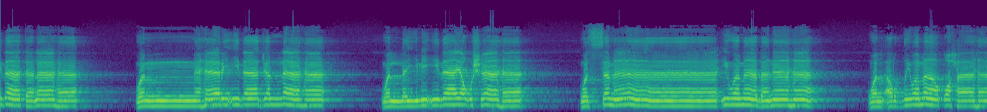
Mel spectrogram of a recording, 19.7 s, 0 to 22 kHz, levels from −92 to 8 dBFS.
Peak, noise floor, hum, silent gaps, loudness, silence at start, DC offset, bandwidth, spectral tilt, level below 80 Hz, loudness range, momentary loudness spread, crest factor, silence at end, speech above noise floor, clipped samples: 0 dBFS; -51 dBFS; none; none; -13 LUFS; 0 s; under 0.1%; 9.4 kHz; -5.5 dB/octave; -66 dBFS; 3 LU; 6 LU; 14 dB; 0 s; 38 dB; under 0.1%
